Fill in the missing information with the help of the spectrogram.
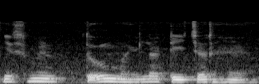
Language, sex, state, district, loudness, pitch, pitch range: Hindi, male, Arunachal Pradesh, Lower Dibang Valley, -14 LUFS, 120 Hz, 110-130 Hz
